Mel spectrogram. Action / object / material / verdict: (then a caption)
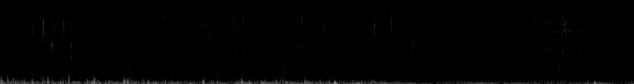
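scrape / green palm frond / plant leaf / none. A green palm frond with thin, narrow leaflets is handled and torn with fingers and nails. Dense, crackling tearing and crinkling fills the first four seconds, followed by a quieter stretch with a brief bright rustle near five seconds.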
